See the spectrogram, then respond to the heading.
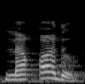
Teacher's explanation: دال ساکن ہے اور حروف قلقلہ میں سے ہے تو ادھر قلقلہ ہو رہا ہے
